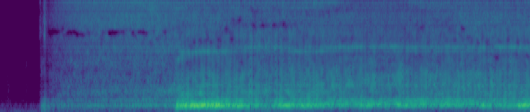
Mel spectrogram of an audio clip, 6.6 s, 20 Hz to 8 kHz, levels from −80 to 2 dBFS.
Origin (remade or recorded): remade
